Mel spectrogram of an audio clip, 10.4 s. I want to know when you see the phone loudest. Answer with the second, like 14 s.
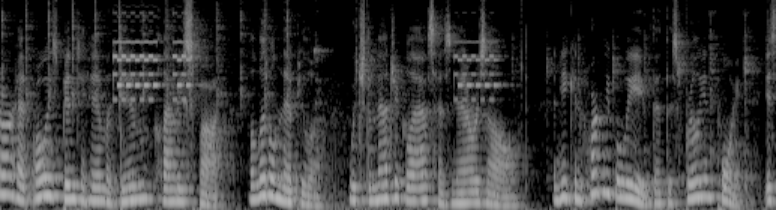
2 s.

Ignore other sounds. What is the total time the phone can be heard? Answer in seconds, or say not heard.
2 s.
